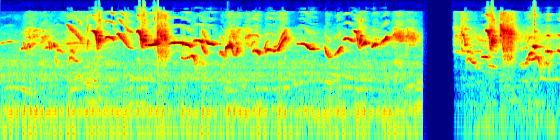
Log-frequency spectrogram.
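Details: Kacer, the Oriental magpie-robin, in continuous gacor singing used to prompt other magpie-robins: loud jumbled whistles, scratchy squawk-like notes and slurred phrases, a half-second silence, then more song; low indoor hum beneath.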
